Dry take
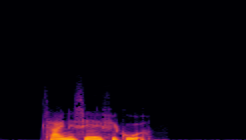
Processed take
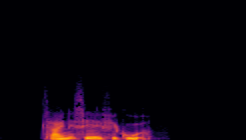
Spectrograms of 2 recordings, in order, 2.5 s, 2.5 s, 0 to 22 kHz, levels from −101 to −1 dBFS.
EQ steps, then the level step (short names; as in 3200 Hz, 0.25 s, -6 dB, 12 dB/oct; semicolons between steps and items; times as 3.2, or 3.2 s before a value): rippled Chebyshev high-pass 250 Hz, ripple 3 dB; tilt shelf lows +7 dB, about 900 Hz; high shelf 2000 Hz +9.5 dB; 0.0 dB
